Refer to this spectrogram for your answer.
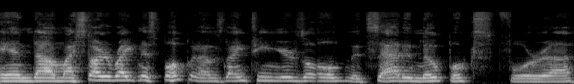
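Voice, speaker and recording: A man with a normal speaking voice and fairly high pitch talks at a moderate pace. His intonation is fairly even, with hardly any pauses. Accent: American. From Pittsburgh, Pennsylvania, US. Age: 50s. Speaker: author. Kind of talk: interview. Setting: podcast.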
